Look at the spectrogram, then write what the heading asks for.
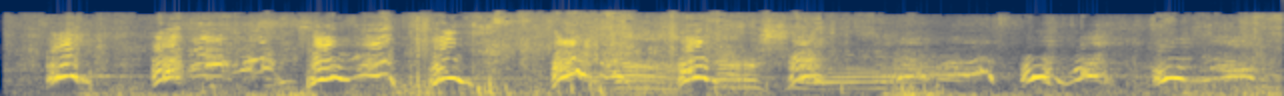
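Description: A Special Operations Forces (SSO) service dog barks repeatedly and forcefully during training, a rapid string of about a dozen loud barks with brief pauses between bursts, carrying on steadily throughout.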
